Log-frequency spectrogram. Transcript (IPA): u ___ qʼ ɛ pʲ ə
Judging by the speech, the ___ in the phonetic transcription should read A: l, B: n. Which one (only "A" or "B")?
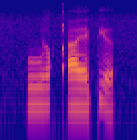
A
